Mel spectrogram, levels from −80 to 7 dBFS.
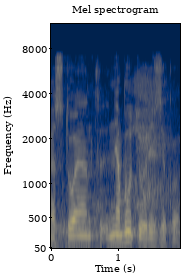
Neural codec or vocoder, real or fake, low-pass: none; real; 7.2 kHz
